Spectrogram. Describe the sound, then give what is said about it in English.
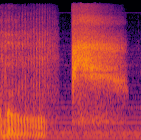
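A single loud snore from a rhinoceros taking a nap in the grasslands: a deep, rattling rumble on the inhale, a brief pause, then a long airy hiss on the exhale, alone with no talking. “There she found Rhinoceros taking a nap. Rhino was snoring.”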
